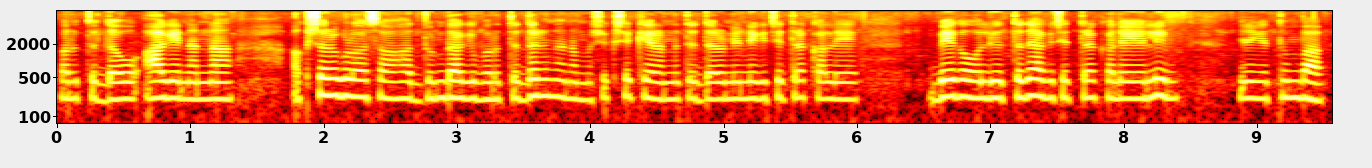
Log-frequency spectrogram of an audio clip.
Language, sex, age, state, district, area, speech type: Kannada, female, 30-45, Karnataka, Chikkaballapur, rural, spontaneous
